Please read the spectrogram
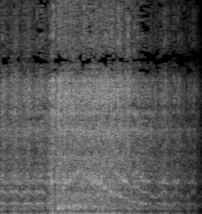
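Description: A motorcycle engine revving, swelling with a rising pitch about half a second in and then fading away near the end.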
